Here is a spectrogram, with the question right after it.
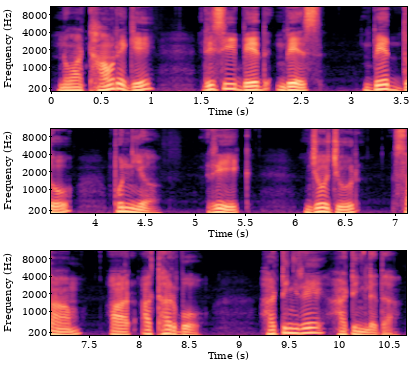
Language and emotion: Santali, neutral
